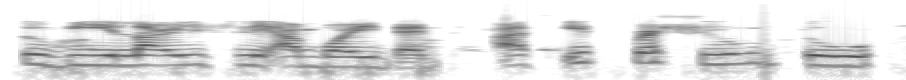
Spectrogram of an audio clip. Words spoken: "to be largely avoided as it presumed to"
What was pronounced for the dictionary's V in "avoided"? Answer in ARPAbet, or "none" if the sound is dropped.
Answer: B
